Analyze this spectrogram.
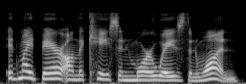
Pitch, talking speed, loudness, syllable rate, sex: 215 Hz, 270 wpm, -15 LUFS, 5.2 syllables/s, female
